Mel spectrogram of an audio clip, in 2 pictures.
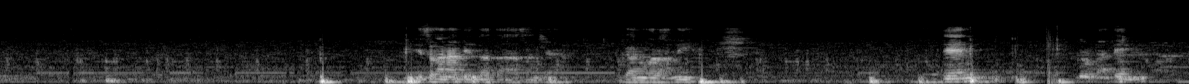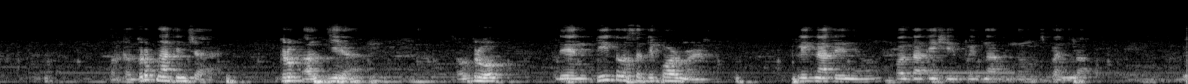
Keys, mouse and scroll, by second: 3.2 drag, 3.4 middle click, 7.2 middle drag, 10.5 alt+g.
